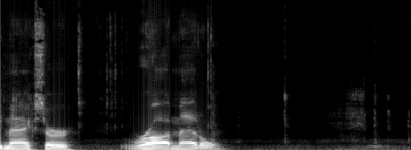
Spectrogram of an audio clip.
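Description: A small toy car clicks down onto a hard plastic stand.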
